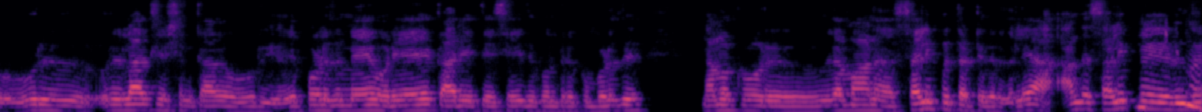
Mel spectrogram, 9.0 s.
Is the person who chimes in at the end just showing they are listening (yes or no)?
yes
